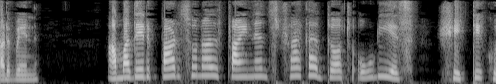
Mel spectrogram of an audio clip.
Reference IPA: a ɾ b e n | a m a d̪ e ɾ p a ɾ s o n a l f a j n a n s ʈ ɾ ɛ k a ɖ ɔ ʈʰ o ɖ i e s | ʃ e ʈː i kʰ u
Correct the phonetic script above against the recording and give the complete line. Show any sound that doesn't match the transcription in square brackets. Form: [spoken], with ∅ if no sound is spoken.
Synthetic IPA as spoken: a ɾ b e n | a m a d̪ e ɾ p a ɾ s o n a l f a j n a n s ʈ ɾ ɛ k a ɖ ɔ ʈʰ o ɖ i e s | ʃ [i] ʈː i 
